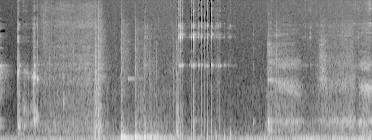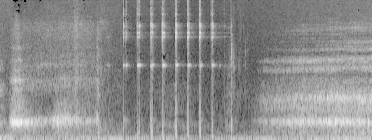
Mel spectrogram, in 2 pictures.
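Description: An empty, medium-sized clear glass mason jar, hollow and held in one hand, is tapped with the fingernails and fingertips of the other hand. Bright clinks and sharp ticks come in irregular bursts, with a faster run of evenly spaced taps near the end. A soft ringing tone hums underneath, swelling at times, and each tap rings out only briefly.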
